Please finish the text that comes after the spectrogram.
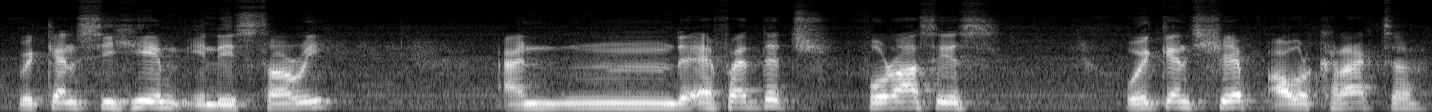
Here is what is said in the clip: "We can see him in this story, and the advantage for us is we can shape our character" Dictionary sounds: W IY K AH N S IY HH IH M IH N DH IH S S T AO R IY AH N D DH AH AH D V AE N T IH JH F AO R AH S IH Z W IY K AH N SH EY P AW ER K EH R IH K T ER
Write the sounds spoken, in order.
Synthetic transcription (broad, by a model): W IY K AH N S IY HH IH M IH N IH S S T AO R IY AH N D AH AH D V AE N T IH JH F AO R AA S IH S W IY K AH N SH EY P AW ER K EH R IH K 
